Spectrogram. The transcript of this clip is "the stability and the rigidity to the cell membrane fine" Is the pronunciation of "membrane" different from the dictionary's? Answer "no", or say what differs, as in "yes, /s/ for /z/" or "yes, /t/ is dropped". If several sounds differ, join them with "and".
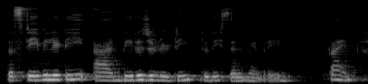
yes, /b/ is dropped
